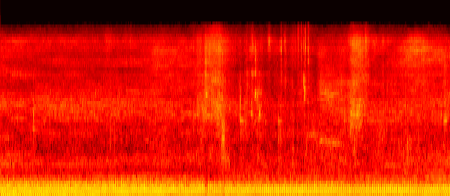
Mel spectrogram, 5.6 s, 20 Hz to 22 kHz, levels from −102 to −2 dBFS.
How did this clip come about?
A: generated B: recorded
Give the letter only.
A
